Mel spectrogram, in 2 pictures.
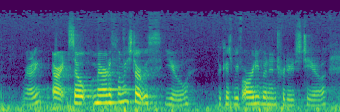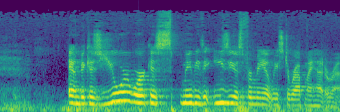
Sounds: Speech

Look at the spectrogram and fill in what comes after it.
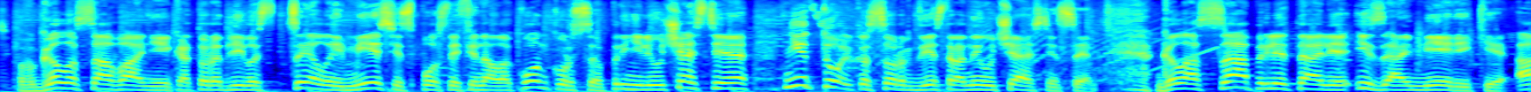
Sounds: Speech

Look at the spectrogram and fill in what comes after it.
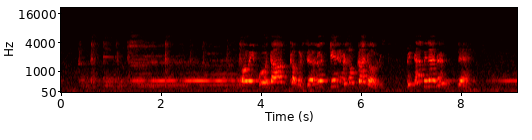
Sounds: Speech, Music

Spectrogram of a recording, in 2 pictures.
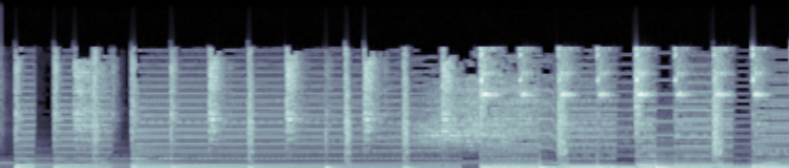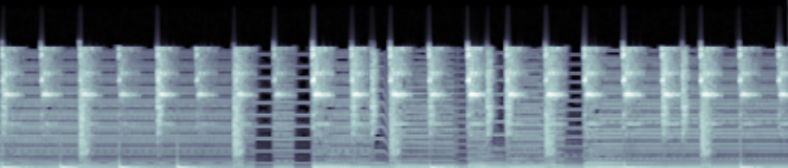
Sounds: Music

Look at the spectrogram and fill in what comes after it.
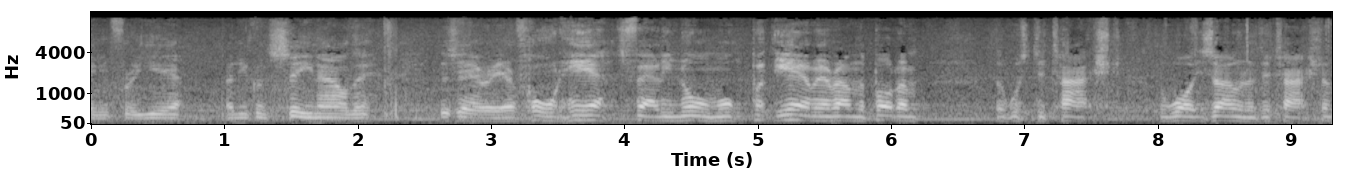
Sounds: Speech

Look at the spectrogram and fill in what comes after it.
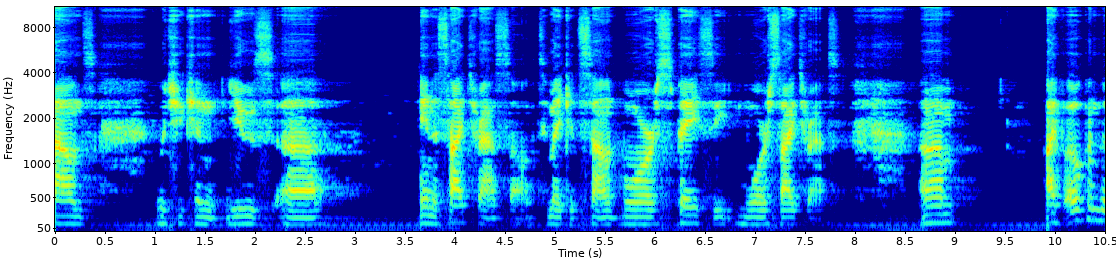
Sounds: Speech

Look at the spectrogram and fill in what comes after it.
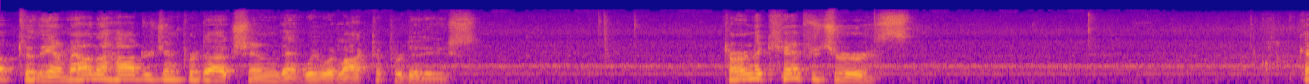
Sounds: Speech

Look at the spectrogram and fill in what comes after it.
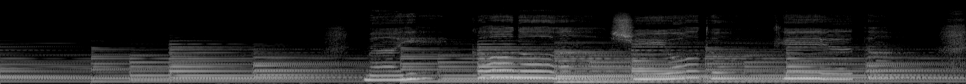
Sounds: Music

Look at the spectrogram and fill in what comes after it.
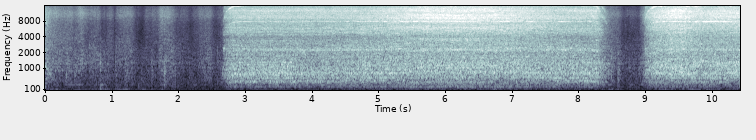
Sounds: vacuum cleaner cleaning floors

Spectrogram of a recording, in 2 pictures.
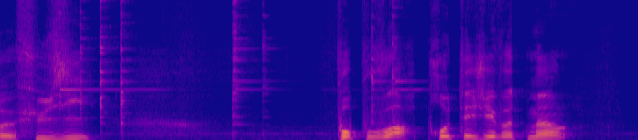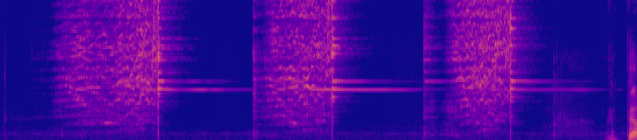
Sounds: sharpen knife

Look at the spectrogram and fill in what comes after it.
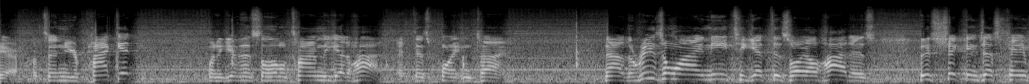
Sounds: Speech

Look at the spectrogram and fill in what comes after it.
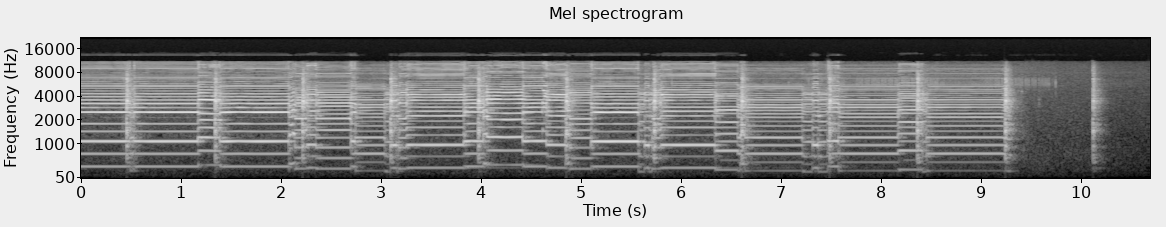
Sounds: woodwind instrument

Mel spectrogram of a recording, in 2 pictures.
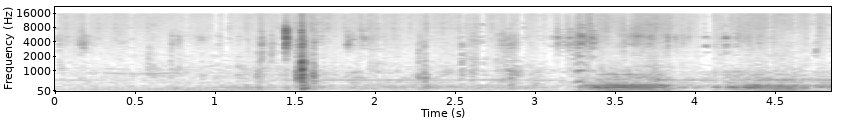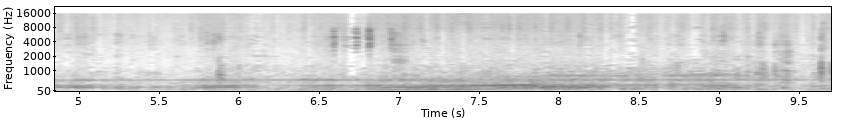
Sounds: Speech

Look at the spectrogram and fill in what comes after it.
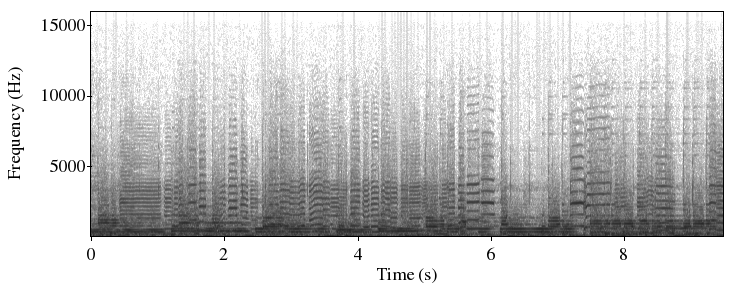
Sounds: Brass instrument, Saxophone

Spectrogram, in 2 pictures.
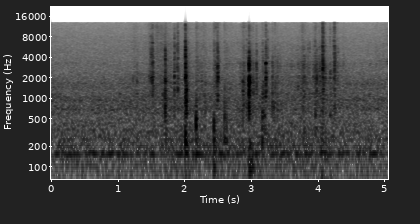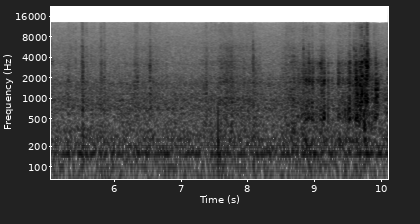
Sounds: Chewing

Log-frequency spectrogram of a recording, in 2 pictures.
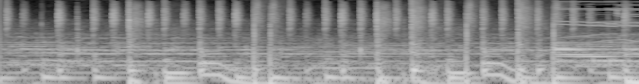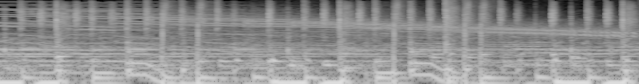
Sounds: Speech

